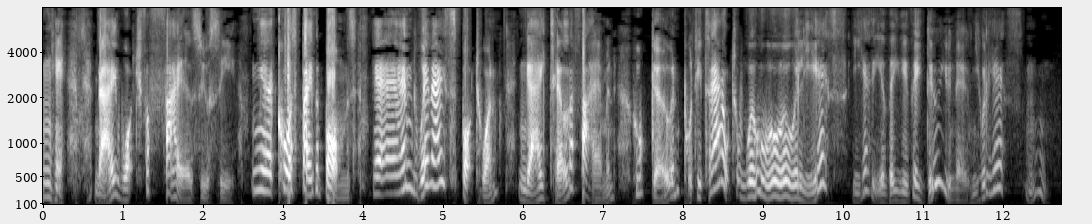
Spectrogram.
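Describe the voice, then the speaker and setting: This put-on character voice is high-pitched, with an English accent as part of the act. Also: fairly slow pace. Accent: rustic English dialect grammar. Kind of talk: comic mock-newsreel interview. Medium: comedy sketch. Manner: hesitant, stammering and chuckling.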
